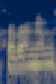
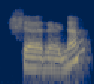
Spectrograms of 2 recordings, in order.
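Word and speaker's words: शरणं: So it should not be Sureshaha Saranam Sarma is wrong. So Sureshaha Sharanam Sharma.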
